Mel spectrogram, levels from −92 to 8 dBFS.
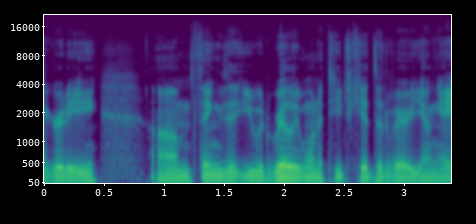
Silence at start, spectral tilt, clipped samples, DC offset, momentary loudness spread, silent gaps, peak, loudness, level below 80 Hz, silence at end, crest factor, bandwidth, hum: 0 s; -8 dB/octave; under 0.1%; under 0.1%; 9 LU; none; -4 dBFS; -24 LUFS; -50 dBFS; 0 s; 20 dB; 13 kHz; none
